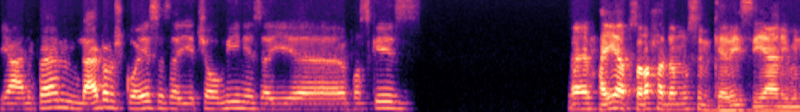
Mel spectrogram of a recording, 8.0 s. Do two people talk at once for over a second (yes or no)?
no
